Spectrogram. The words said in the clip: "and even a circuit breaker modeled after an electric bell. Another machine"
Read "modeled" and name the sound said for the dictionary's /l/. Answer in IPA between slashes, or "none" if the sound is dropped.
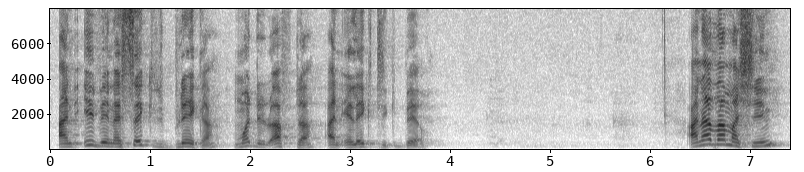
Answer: none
